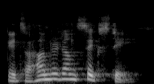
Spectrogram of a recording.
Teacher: the nucleus is on hundred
